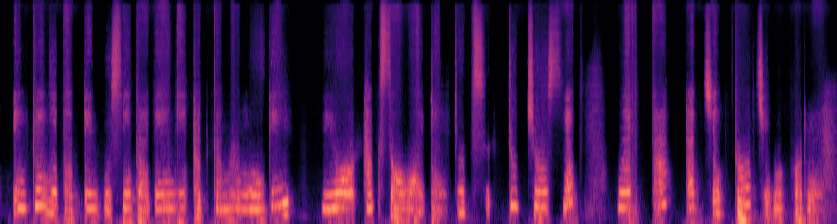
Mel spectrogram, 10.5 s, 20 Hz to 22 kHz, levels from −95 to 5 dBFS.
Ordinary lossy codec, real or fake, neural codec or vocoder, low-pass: none; fake; codec, 44.1 kHz, 0.9 kbps, DAC; none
